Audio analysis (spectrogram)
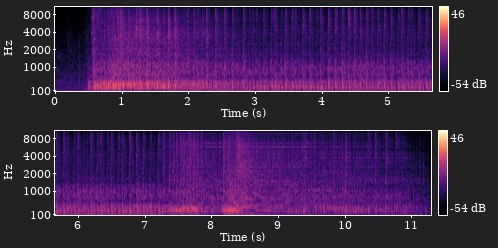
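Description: Old dirt bike engine with the choke on kicks into life and runs loud and close, a rapid buzzy idle with revs rising briefly around the end before settling again.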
